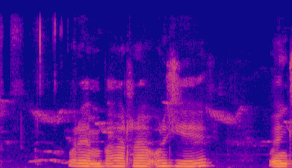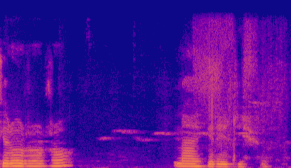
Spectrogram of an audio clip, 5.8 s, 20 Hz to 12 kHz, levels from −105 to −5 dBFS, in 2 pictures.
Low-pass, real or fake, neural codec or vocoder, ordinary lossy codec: 10.8 kHz; real; none; none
